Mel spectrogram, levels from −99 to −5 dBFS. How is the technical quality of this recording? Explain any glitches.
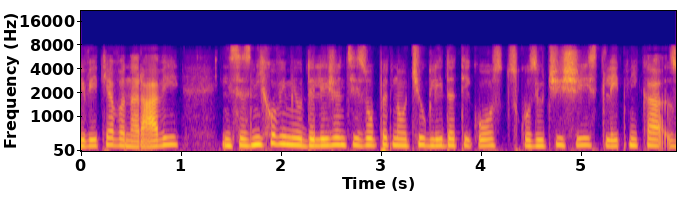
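The quality is poor throughout, with plainly audible compression damage on the speech. For the whole clip, the sound is rough and hissy, with a smeared, underwater blur, which points to likely Nellymoser compression at about 32 kbps. Fixed-size blocks get too few bits, so weak bands are replaced with noise. A spectrogram would show a hard ceiling at 7.7 kHz and grainy noise patches between harmonics.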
